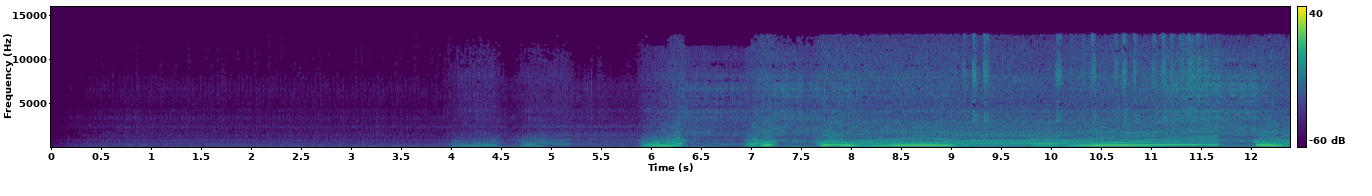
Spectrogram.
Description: TRANSPORTATION CAR Saab 92 Drive Engine

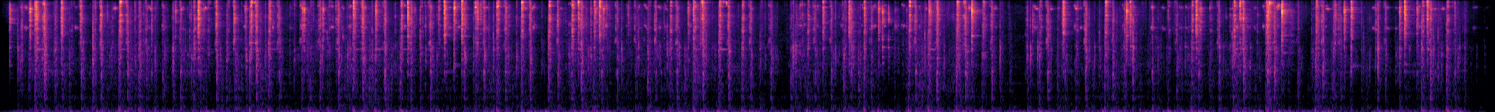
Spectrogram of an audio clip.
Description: trailer bumpy movements shaking; transport

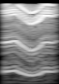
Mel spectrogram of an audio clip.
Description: robot servo motor mechanical whirr fast movement; science fiction

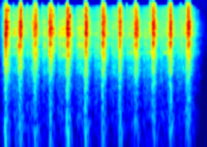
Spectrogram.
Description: foley broken dish pieces in bag shake; zapsplat

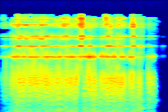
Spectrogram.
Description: household jar glass thick empty roll concrete

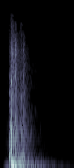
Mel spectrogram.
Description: vehicles truck door close

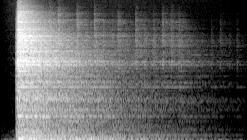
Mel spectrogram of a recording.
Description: sound design big horror hit metallic cinematic

